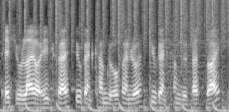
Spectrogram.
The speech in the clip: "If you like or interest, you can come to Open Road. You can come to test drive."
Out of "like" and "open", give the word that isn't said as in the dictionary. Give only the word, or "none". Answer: like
